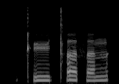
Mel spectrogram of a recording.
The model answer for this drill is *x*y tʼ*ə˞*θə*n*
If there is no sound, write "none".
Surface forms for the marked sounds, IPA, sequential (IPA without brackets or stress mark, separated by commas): kʼ, ə, n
